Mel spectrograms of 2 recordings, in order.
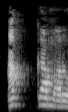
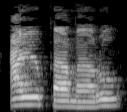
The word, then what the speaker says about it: القمر: இங்கு நாங்கள் அக்கமரு என்று சத்து சேர்த்து உச்சரிக்க மாட்டோம், தெளிவாக அல்லை வெளிப்படுத்துவோம். அல் கமரு, அல் கமரு, அல் அபு, அல் பாபு, அல் ஜமலு, அல்ஹிசானு இவ்வாறுதான் நாங்கள் உச்சரிக்கிறோம்.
